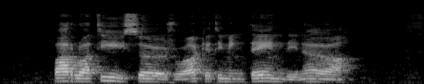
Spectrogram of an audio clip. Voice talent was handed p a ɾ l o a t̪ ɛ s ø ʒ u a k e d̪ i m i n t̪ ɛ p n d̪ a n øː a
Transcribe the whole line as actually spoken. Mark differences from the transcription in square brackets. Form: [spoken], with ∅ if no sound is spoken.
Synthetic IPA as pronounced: p a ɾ l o a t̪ [i] s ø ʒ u a k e [t̪] i m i n t̪ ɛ [∅] n d̪ [i] n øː a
